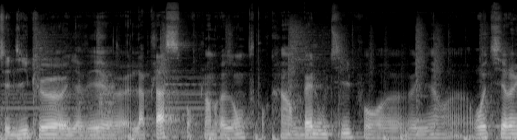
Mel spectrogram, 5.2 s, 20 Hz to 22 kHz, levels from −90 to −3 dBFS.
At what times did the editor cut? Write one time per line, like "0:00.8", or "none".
0:02.5

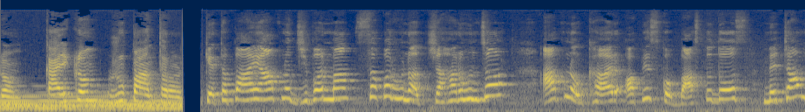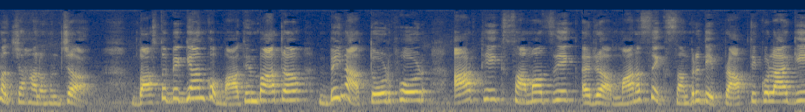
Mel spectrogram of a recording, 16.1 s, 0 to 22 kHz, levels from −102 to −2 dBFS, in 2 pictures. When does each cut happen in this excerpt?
0:01.9

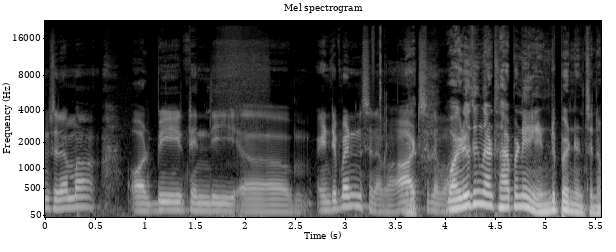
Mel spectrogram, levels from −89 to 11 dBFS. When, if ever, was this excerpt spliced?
none

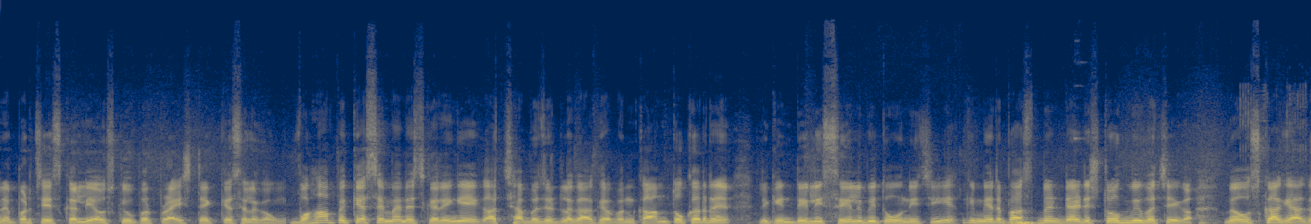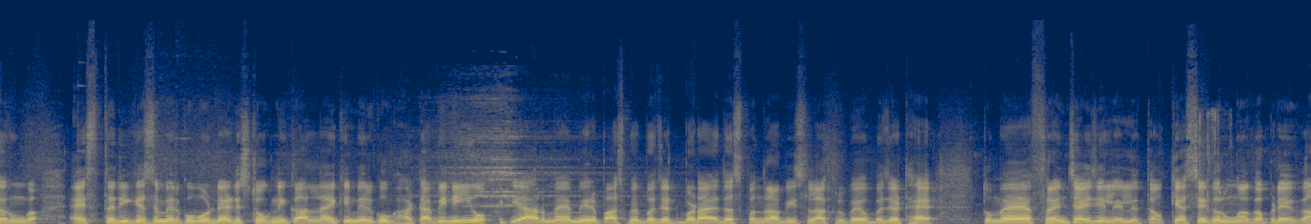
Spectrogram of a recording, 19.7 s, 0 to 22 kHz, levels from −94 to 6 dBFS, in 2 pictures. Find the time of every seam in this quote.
0:02.2
0:07.3
0:13.6
0:18.6

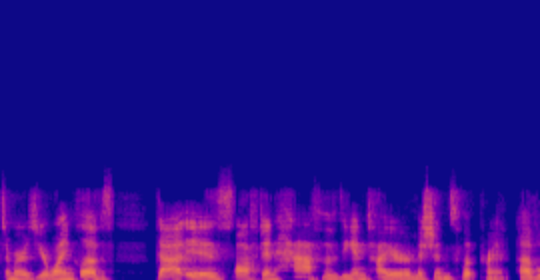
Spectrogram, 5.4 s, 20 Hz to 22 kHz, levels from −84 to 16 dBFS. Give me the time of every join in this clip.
none

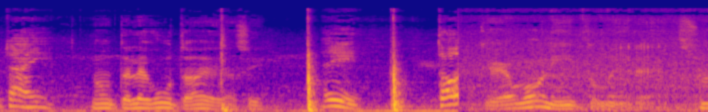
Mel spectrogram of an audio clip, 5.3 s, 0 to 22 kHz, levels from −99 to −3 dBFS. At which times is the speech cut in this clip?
0:03.5

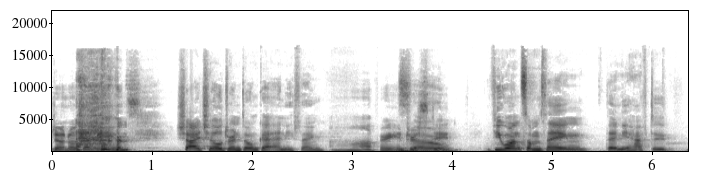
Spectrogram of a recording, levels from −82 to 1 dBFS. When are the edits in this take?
0:04.0

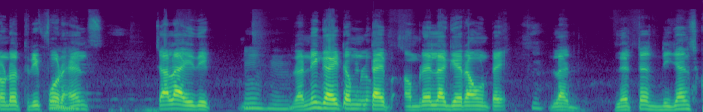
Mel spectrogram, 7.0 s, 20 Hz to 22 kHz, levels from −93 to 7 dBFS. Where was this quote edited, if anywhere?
0:03.6

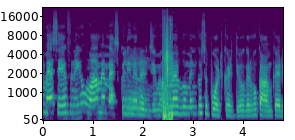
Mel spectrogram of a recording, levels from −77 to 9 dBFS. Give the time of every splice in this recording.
0:02.5

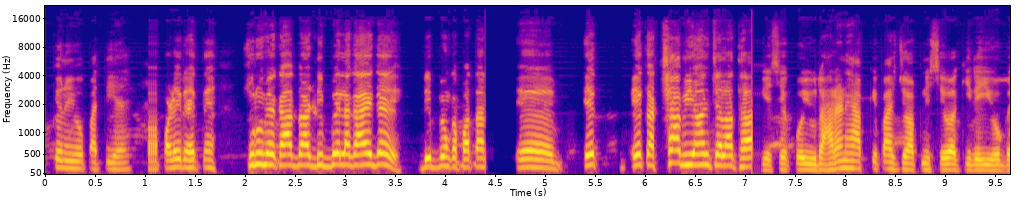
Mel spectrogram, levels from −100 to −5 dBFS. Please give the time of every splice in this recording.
0:01.1
0:04.6
0:07.1

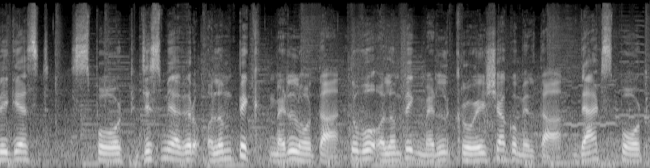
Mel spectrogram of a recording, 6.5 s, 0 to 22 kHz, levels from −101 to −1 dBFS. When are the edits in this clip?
0:01.3
0:03.4
0:05.7

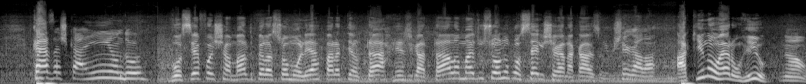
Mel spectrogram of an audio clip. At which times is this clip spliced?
0:01.5
0:06.7

